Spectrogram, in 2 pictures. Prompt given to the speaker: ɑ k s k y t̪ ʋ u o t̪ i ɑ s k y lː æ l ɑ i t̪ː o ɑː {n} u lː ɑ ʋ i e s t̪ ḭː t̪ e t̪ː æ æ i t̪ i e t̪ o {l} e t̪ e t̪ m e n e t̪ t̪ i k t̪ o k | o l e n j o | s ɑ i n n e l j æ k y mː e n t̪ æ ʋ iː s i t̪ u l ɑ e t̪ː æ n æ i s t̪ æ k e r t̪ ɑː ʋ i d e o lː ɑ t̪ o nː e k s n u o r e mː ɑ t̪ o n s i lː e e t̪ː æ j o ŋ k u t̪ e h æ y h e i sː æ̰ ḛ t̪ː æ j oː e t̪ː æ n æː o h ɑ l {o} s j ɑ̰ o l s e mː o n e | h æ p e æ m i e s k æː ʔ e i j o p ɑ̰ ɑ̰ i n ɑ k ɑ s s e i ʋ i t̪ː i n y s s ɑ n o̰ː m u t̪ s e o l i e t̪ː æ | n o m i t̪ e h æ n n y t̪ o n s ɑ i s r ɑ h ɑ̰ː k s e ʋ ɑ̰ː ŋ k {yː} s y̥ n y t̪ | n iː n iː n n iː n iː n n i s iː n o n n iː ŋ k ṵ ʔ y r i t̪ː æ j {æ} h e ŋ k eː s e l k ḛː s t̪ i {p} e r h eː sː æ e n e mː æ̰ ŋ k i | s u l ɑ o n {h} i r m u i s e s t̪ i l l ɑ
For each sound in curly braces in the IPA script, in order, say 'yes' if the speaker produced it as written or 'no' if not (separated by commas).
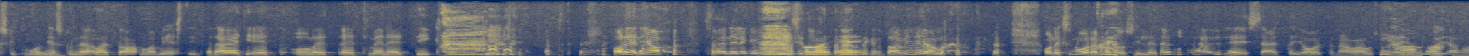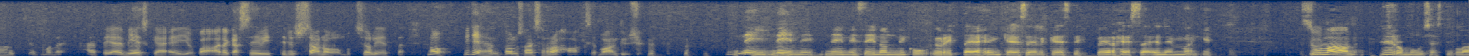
no, yes, no, no, yes, yes, yes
